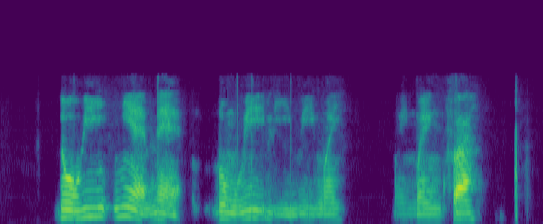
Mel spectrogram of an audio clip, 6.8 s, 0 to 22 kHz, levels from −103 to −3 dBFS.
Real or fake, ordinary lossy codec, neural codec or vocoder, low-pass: fake; AAC, 48 kbps; codec, 16 kHz, 8 kbps, FreqCodec, smaller model; 5.4 kHz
